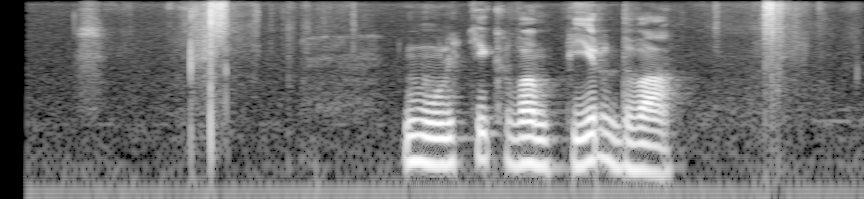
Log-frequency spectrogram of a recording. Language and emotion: Russian, neutral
